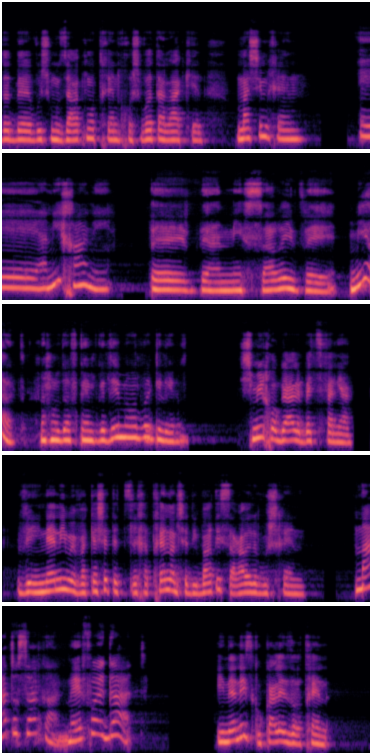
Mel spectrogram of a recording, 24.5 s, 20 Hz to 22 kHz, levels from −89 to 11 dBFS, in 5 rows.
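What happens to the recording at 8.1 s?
At 8.1 s you're hearing the channel delay (comb filtering) that runs through the whole clip, not something that starts there. One channel lags the other by only a fraction of a millisecond, and when the two fold down to mono, everything they share cancels at evenly spaced frequencies. The first notch lands at around 1.5 kHz, with more stacked above it, so the audio comes across hollow and a bit phasey, with a dip in the upper mids.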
